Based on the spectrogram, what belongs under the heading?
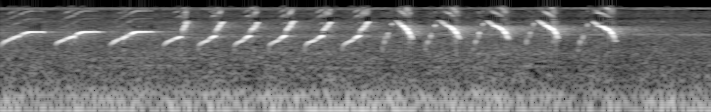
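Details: Belgian canary singing a series of bright rising whistled slurs, about four per second, shifting midway into louder, sharper descending notes, clean and high-pitched against a quiet background.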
